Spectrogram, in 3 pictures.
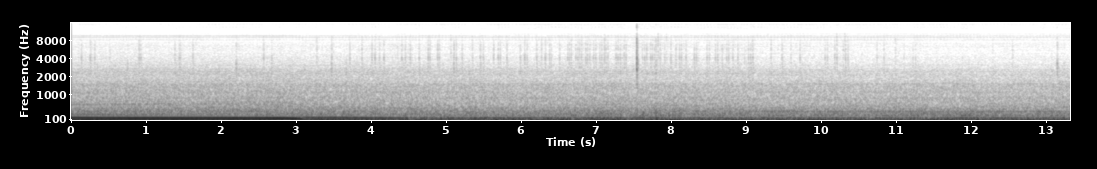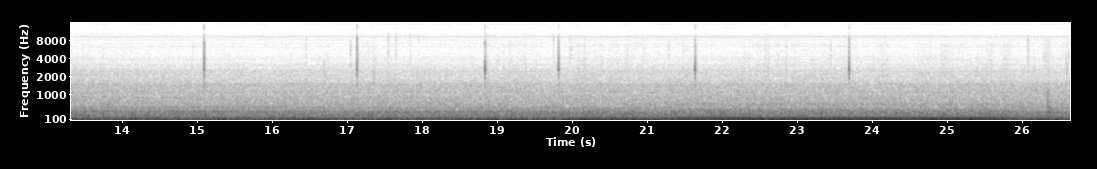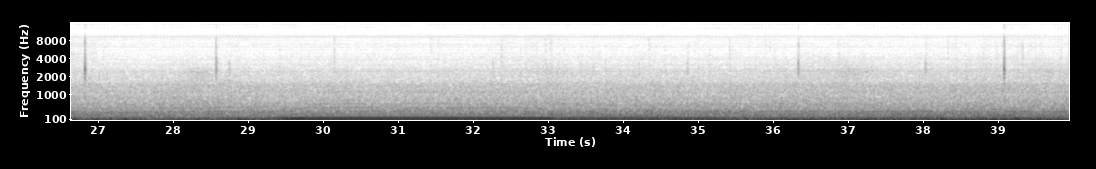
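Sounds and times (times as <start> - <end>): engine rumbling: 0.0 - 39.9
faint ticks: 0.1 - 11.1.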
